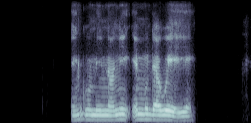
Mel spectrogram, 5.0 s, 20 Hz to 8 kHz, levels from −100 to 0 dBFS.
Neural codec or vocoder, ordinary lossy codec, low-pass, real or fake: none; Opus, 16 kbps; 7.2 kHz; real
